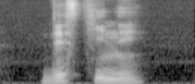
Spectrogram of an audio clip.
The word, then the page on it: destinée: France (Paris); [dɛs.ti.ne]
